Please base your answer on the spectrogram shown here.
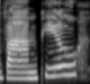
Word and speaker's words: van Peer: Anyway, so today I am with uh Vanpil. Yeah, I can imagine to pronounce my name like the fruit the pear, you know.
